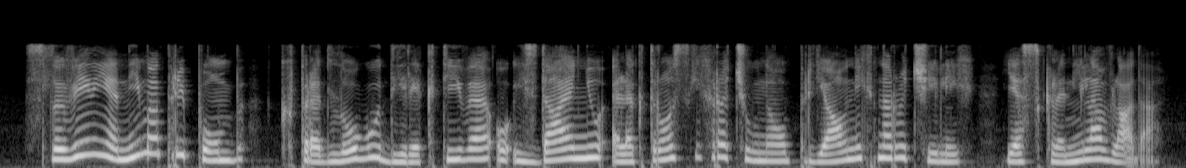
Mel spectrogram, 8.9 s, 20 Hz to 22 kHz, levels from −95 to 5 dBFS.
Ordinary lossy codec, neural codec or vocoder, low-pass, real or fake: none; none; 7.2 kHz; real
